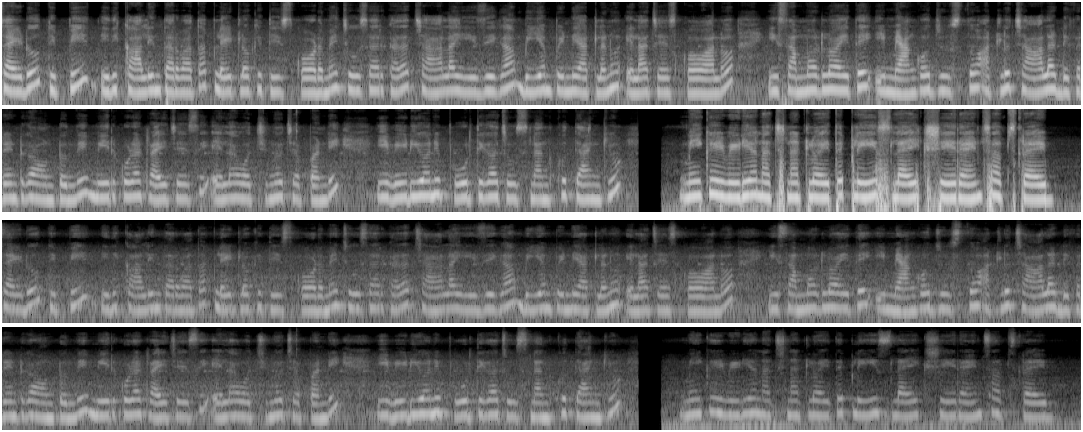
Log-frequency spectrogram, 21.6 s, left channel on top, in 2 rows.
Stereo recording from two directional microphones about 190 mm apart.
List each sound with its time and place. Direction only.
0.0 s a woman's voice: 40° left (ahead or behind)
17.7 s speech: 55° left (ahead or behind)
